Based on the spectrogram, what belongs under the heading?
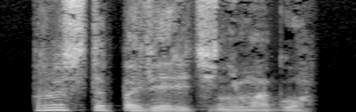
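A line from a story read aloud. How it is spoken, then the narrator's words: Muttered. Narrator (Russian): пробормотал юноша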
